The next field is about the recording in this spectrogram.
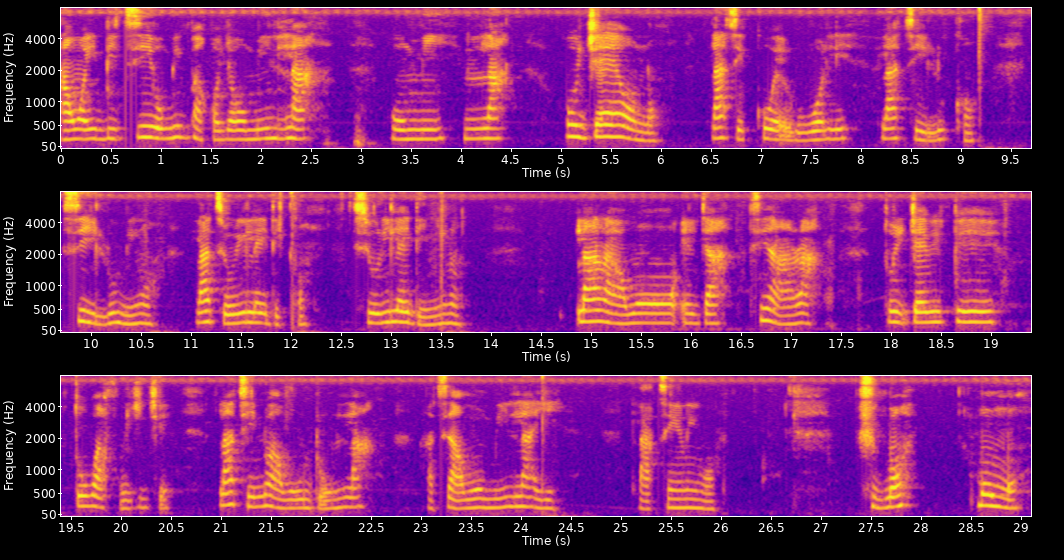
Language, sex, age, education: Yoruba, female, 46-60, tertiary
